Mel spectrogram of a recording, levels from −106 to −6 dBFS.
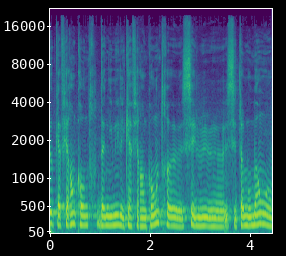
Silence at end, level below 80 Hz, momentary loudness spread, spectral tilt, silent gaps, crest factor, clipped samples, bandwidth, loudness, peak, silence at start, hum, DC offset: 0 s; -54 dBFS; 3 LU; -6.5 dB/octave; none; 14 dB; under 0.1%; 18.5 kHz; -22 LUFS; -8 dBFS; 0 s; none; under 0.1%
